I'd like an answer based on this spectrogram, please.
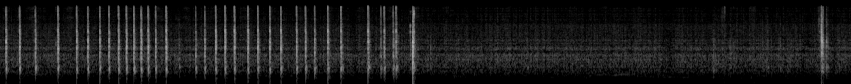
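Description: A round wooden maul tapping a smooth-faced metal leather tool in a rapid, regular run of light strikes, driving it along the carved outline of the leather. The run ends with a harder strike about four seconds in, and one more tap comes near the end.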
